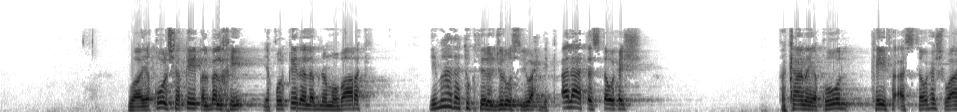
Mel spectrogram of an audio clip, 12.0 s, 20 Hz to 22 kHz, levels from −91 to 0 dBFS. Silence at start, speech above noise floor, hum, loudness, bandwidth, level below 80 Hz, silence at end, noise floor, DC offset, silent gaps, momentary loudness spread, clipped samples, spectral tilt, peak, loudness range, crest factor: 1.6 s; 58 dB; none; -12 LUFS; 8.2 kHz; -48 dBFS; 0 s; -69 dBFS; under 0.1%; none; 8 LU; 0.2%; -6 dB/octave; 0 dBFS; 4 LU; 14 dB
